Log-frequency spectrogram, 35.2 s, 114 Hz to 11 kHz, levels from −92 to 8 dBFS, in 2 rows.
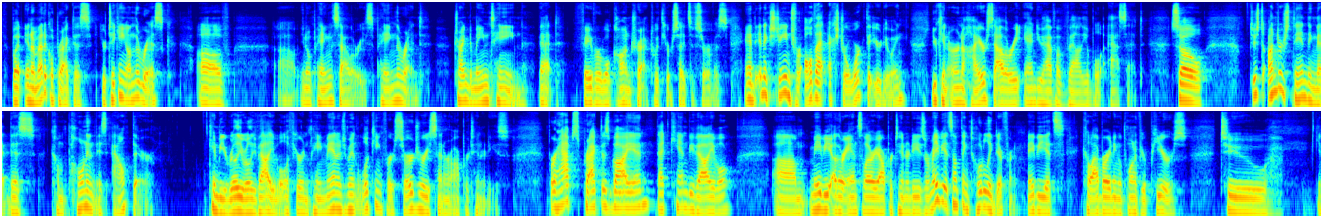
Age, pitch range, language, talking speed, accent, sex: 20-39, 120-145 Hz, English, 180 wpm, American, male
